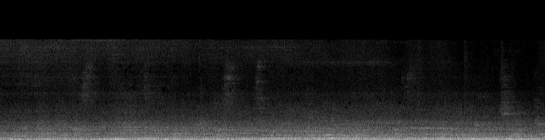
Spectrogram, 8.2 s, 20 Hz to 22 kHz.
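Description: Seoul Subway Line 5 train pulling into an underground station, its cars running past behind the platform screen doors with a steady running noise that swells slightly as it comes in.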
